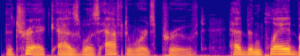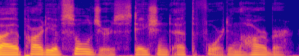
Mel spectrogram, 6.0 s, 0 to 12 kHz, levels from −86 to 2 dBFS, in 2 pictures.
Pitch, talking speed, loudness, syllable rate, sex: 110 Hz, 210 wpm, -20 LUFS, 5.2 syllables/s, male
